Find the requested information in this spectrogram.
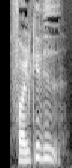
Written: folkevid

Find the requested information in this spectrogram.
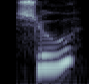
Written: slugt

